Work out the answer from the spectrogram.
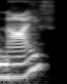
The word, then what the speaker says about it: knife: K for knife, how is K related to knife? Because the K there is silent.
